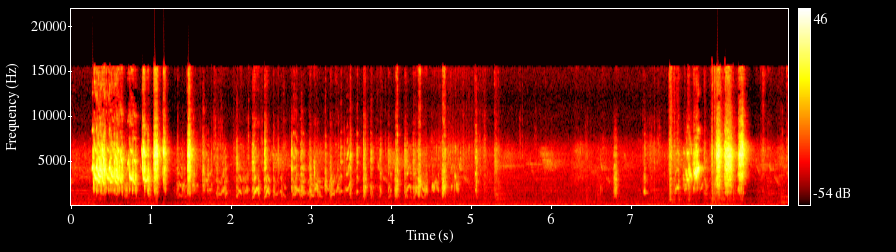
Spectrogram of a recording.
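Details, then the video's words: Colourful budgerigars make loud bursts of shrill chirps at the start and end, with soft scattered ticking chirps in between, over a low steady hum. "কালারফুল পাখিদের চেঁচামেচি ৷ বাজিগর পাখির ডাক"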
